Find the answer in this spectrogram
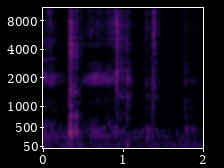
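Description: Near silence broken by three or four faint, short clicks of handling noise.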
